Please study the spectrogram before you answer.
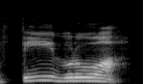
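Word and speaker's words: Februar: Recuerden que aunque está ahí una E, lo ideal es pronunciarlo como una I. Y nos va a sonar como fibrua, fibrua.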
